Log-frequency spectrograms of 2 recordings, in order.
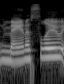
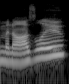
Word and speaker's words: Manaslu: I think we said Manaslu in part one, and it's actually Manaslu.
